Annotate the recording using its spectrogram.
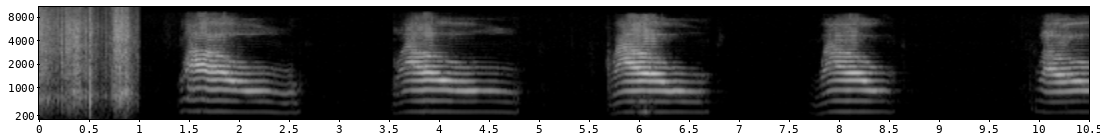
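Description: Tabby cat meowing four times, each meow about a second long at a steady pitch, spaced about two seconds apart.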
